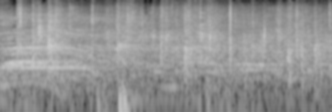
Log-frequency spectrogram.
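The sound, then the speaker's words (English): An audience claps for the Lord steadily in a dense, continuous patter, with raised voices shouting and cheering over the applause throughout. “Give the Lord a better clap and a shout.”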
